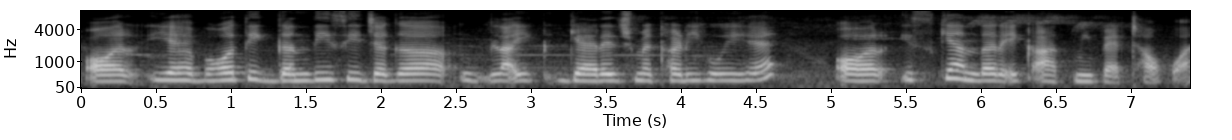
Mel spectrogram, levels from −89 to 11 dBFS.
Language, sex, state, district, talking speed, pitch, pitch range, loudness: Hindi, female, Madhya Pradesh, Dhar, 170 wpm, 225 Hz, 215-235 Hz, -17 LUFS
